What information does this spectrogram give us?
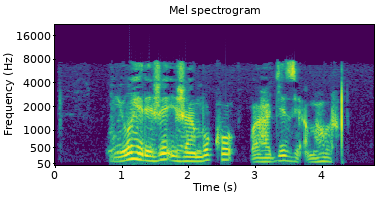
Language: Kinyarwanda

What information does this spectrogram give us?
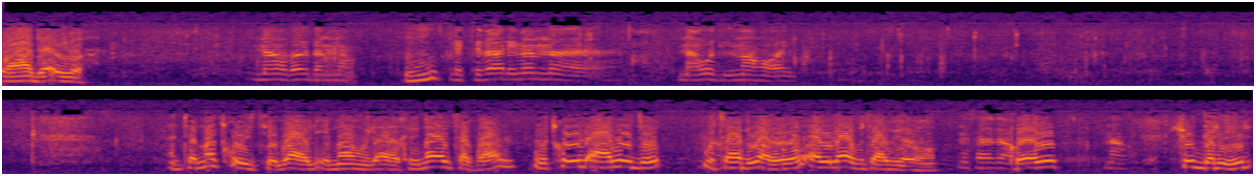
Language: Arabic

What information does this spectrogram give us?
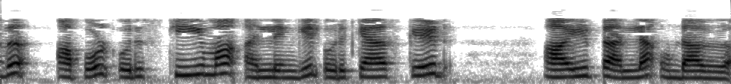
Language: Malayalam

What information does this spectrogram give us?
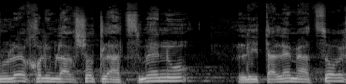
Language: Hebrew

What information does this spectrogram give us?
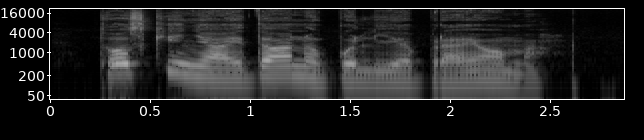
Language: Kalenjin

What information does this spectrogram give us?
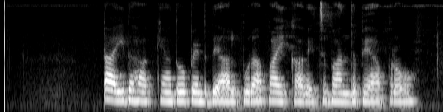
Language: Punjabi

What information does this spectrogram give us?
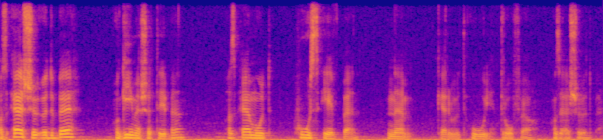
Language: Hungarian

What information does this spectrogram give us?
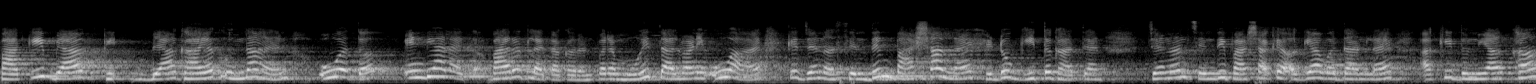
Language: Sindhi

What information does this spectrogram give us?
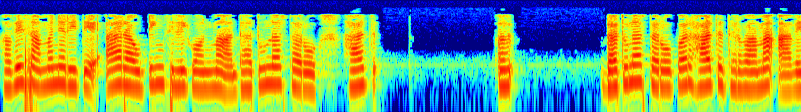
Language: Gujarati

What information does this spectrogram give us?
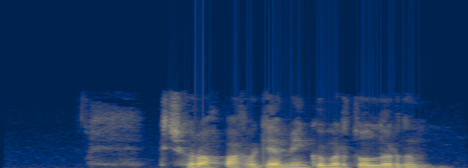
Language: Uzbek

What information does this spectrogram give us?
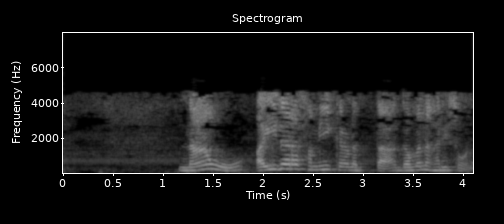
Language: Kannada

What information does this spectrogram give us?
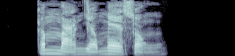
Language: Cantonese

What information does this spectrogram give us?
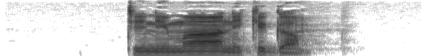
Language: Mada (Cameroon)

